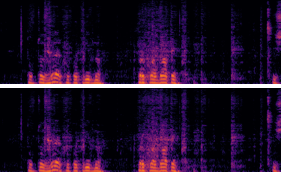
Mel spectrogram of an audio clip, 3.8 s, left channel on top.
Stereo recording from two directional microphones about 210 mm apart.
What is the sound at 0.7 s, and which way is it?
Speech, 15° left (ahead or behind).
